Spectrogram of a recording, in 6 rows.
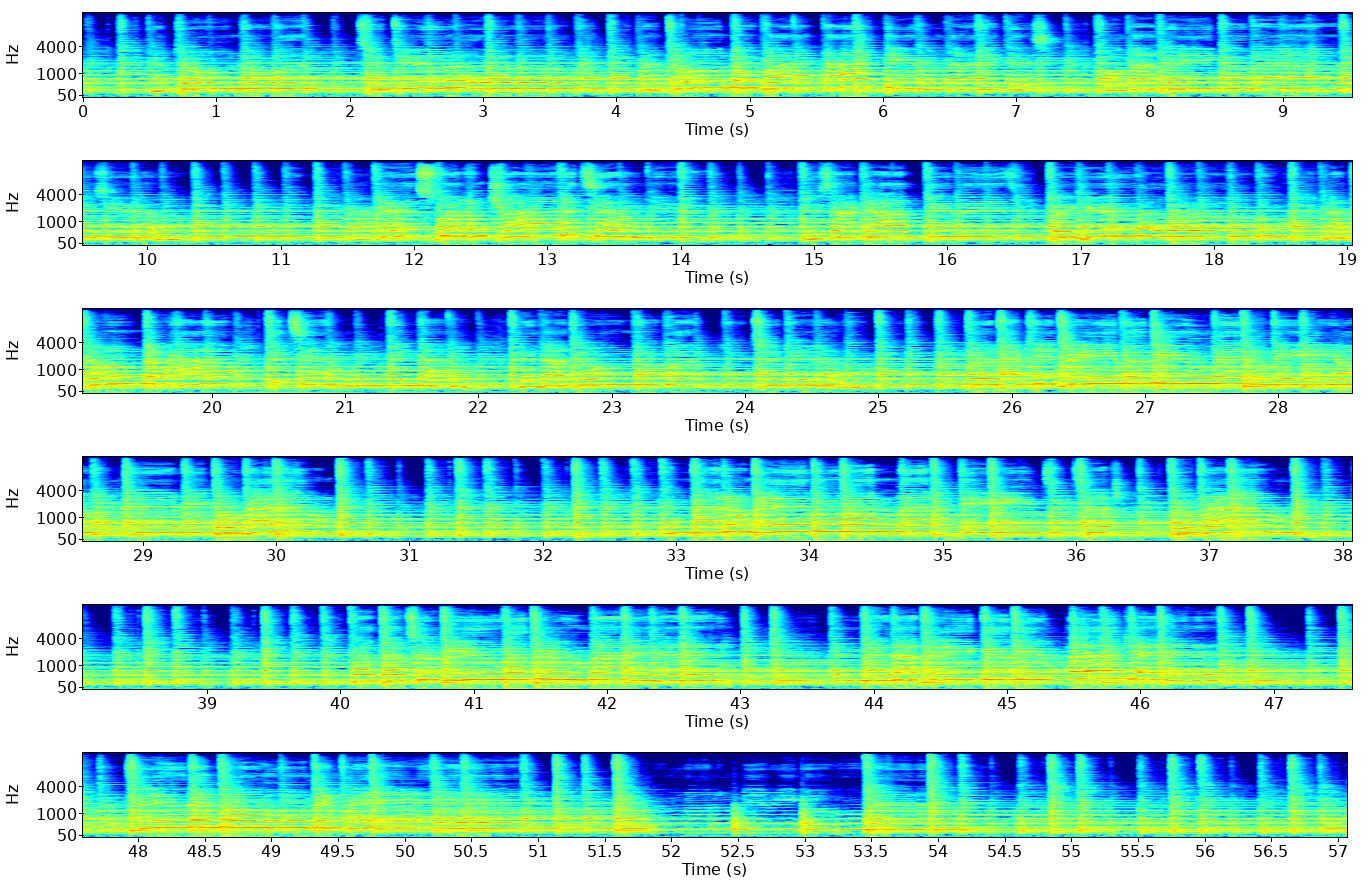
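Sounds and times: man singing: 0:00.0 - 0:31.4, 0:32.2 - 0:38.5, 0:39.4 - 0:55.8
acoustic guitar strumming: 0:00.0 - 0:57.0.

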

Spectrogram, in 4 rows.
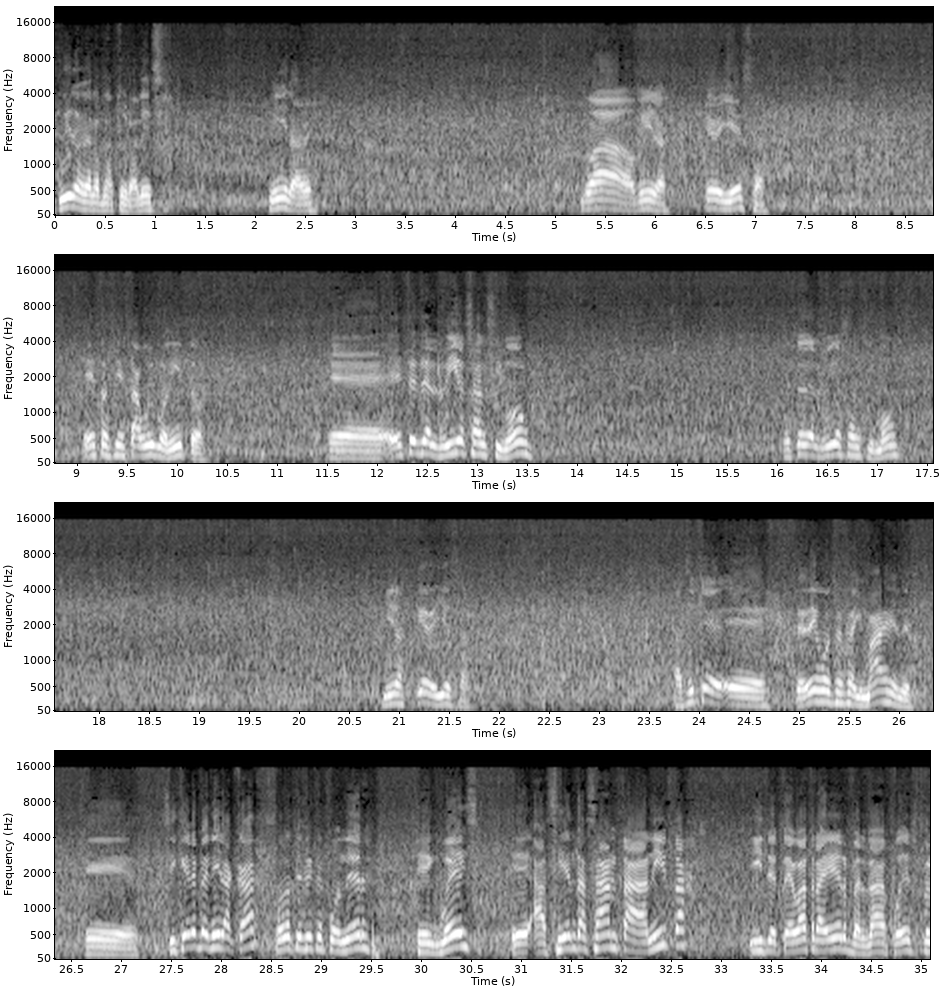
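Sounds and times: river rushing over rocks: 0:00.0 - 0:35.0.

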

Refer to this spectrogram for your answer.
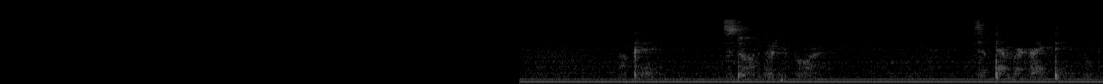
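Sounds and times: low electrical hum: 0:05.2 - 0:11.0
person whispering: 0:06.2 - 0:08.4, 0:09.7 - 0:10.9.

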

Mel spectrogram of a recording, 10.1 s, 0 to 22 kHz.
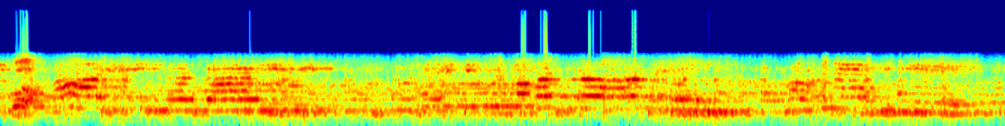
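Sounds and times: music: 0:00.0 - 0:10.0.

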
